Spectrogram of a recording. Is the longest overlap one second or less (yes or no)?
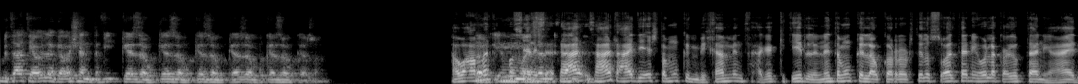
no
